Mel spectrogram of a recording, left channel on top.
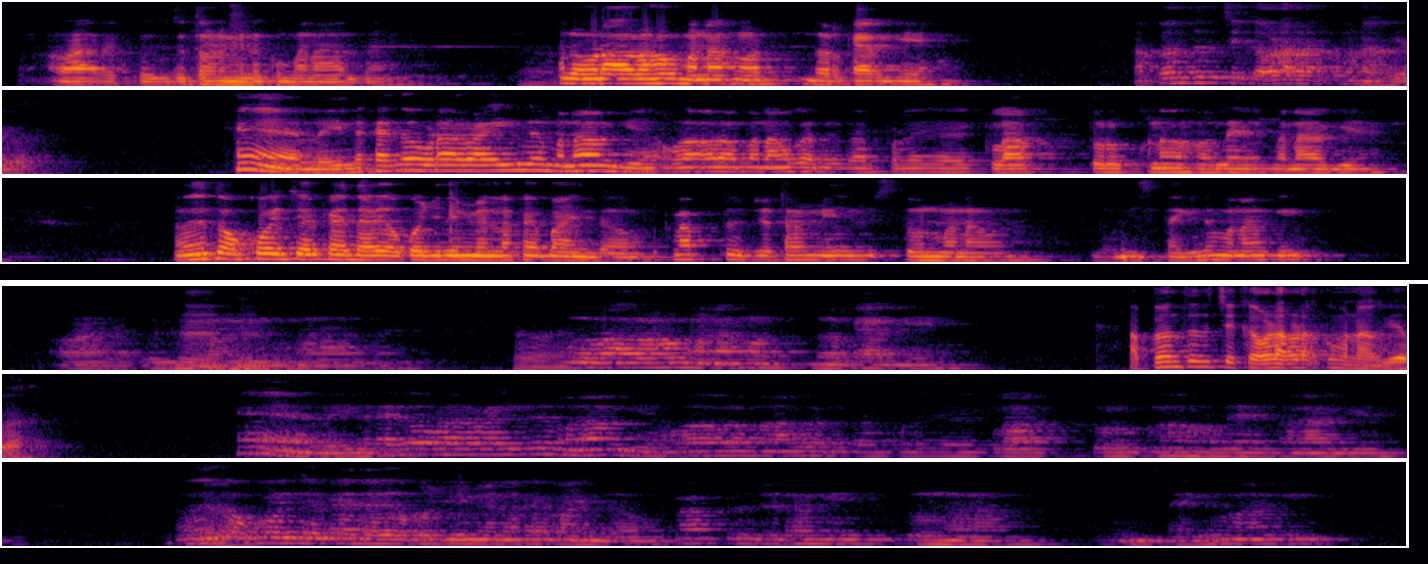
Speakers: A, on the left; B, on the right.
A: ᱚᱲᱟᱜ ᱨᱮᱠᱚ
B: ᱦᱩᱸ
A: ᱡᱚᱛᱚ ᱦᱚᱲ
B: ᱦᱩᱸ
A: ᱢᱤᱞᱮ ᱠᱚ ᱢᱟᱱᱟᱣᱫᱟ
B: ᱦᱳᱭ
A: ᱟᱫᱚ ᱚᱲᱟᱜ ᱨᱮᱦᱚᱸ ᱢᱟᱱᱟᱣ ᱦᱚᱸ ᱫᱚᱨᱠᱟᱨ ᱜᱮᱭᱟ
B: ᱟᱯᱮ ᱚᱱᱛᱮ ᱫᱚ ᱪᱮᱫᱠᱟ ᱚᱲᱟᱜ ᱚᱲᱟᱜ ᱠᱚ ᱢᱟᱱᱟᱣ ᱜᱮᱭᱟ ᱵᱟᱝ?
A: ᱦᱮᱸ ᱞᱟᱹᱭ ᱞᱮᱠᱷᱟᱡ ᱫᱚ ᱚᱲᱟᱜ ᱚᱲᱟᱜ ᱜᱮᱞᱮ ᱢᱟᱱᱟᱣ ᱜᱮᱭᱟ ᱚᱲᱟᱜ ᱚᱲᱟᱜ ᱢᱟᱱᱟᱣ ᱠᱟᱛᱮ ᱛᱟᱨᱯᱚᱨᱮ ᱠᱮᱞᱟᱵᱽ ᱛᱚᱨᱚᱯ ᱠᱷᱚᱱᱟᱜ ᱦᱚᱸᱞᱮ ᱢᱟᱱᱟᱣ ᱜᱮᱭᱟ᱾ ᱚᱱᱟ
B: ᱦᱮᱸ
A: ᱫᱚ ᱚᱠᱚᱭ ᱪᱮᱫ ᱞᱮᱠᱟᱭ ᱫᱟᱲᱮᱜᱼᱟ ᱚᱠᱚᱭ ᱡᱩᱫᱤ ᱢᱮᱱ ᱞᱮᱷᱟᱡ ᱵᱟᱝ ᱤᱧ ᱫᱚ ᱠᱞᱟᱵᱽ ᱡᱚᱛᱚ ᱦᱚᱲ ᱱᱤᱭᱮ ᱢᱤᱫ ᱥᱟᱶᱛᱮ ᱵᱚᱱ ᱢᱟᱱᱟᱣᱟ᱾ ᱢᱤᱫ ᱫᱟᱨᱮᱭᱟ <unintelligible> ᱜᱮᱞᱮ ᱢᱟᱱᱟᱣ ᱠᱮᱫ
